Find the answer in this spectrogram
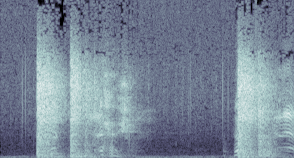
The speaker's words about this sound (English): You're sure the door's locked? Yes, of course I am. Do something. Do something. We've got to save him if we can. Break down the door. That's it. Grab that chair. Stand back, Doc. Get away from the door.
